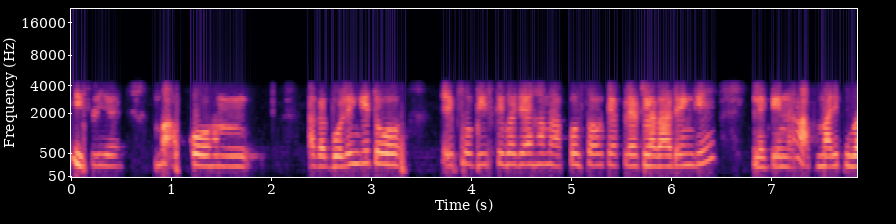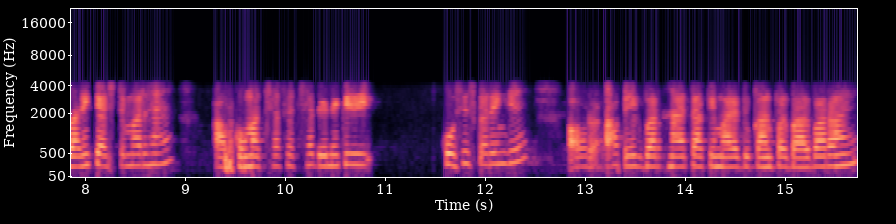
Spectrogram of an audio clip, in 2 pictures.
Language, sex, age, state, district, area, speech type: Hindi, female, 30-45, Uttar Pradesh, Prayagraj, rural, conversation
